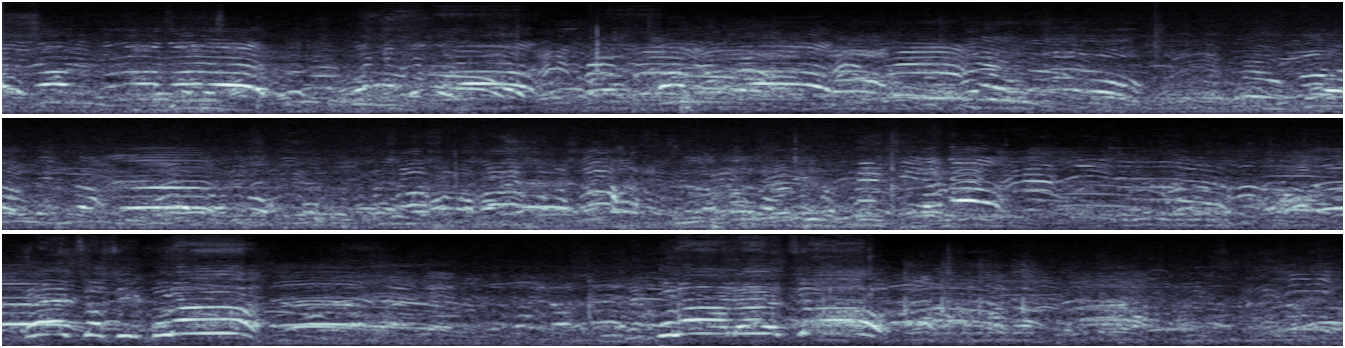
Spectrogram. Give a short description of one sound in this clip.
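Many men shout and call out to each other outdoors on an open field.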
